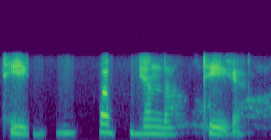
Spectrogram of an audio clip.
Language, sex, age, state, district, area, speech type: Dogri, female, 18-30, Jammu and Kashmir, Samba, rural, conversation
